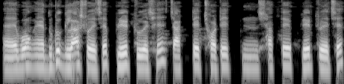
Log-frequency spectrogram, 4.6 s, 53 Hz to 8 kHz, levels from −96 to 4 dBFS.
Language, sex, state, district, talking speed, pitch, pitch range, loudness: Bengali, male, West Bengal, Dakshin Dinajpur, 170 wpm, 145 Hz, 140-155 Hz, -15 LUFS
